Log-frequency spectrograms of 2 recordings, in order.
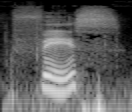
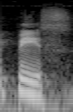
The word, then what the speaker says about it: face: Okay, there are some people who cannot pronounce the per sound, they replace that with a fur sound. For example, if I have a word which is face, they replace that and say pace.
